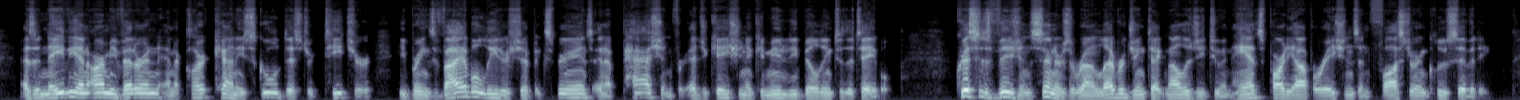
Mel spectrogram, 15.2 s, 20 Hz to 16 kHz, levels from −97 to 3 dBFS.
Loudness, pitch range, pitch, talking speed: -25 LUFS, 115-150 Hz, 130 Hz, 165 wpm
